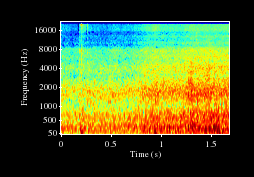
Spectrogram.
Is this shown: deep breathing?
no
